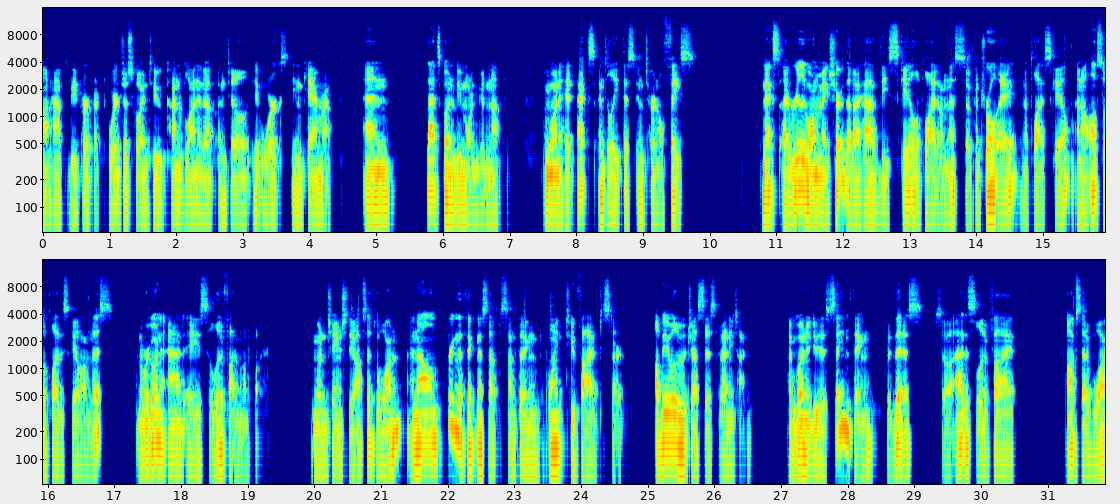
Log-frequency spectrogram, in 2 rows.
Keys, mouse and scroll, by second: 0.0-1.0 scroll up 2, 1.0 s, 4.7 middle click, 5.1-5.5 scroll up 5, 6.3-7.2 scroll down 12, 7.0 middle click, 8.0 x, 9.8 scroll down 2, 10.4 middle click, 10.9 scroll down 2, 11.4 Tab, 13.8 ctrl+a, 15.2 click, 15.7 ctrl+a, 17.4 click, 19.7 click, 21.8 click, 27.7 click, 28.7 click, 30.6 click.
